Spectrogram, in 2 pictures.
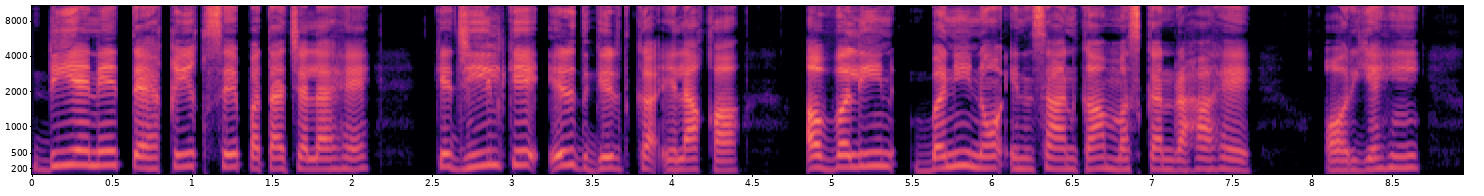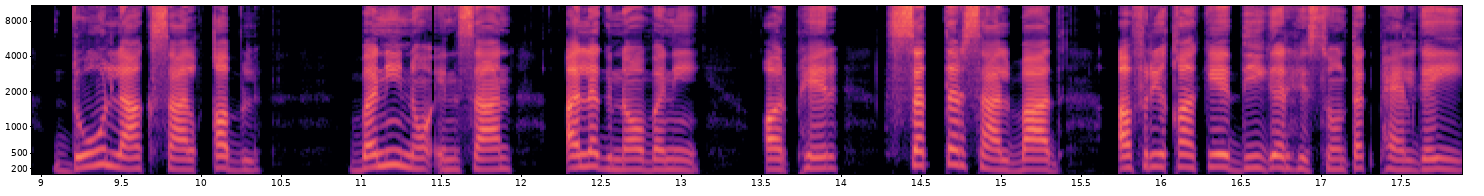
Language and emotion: Urdu, neutral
